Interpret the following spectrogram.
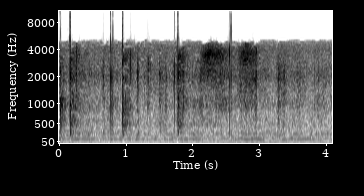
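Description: Background of an old radio-drama recording: a steady low hum with scattered sharp clicks of record-surface crackle, and a soft brief scrape about two seconds in.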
